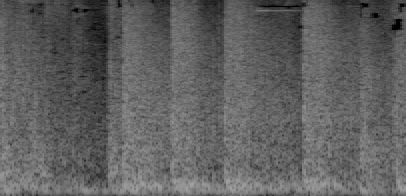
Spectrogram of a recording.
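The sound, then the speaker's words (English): Gunshots fired into the air: loud, sharp reports in quick succession that run together into a continuous, crackling barrage with several stronger blasts. “Why is he just shooting in the air?”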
